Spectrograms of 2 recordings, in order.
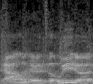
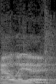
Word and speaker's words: Aaliyah: It's Aaliyah, not Ali A.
